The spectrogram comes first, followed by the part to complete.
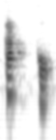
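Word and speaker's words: かっこ: important notice the examples we have the word kako which means past but if it is turned into double consonants kakko that will mean now brackets and if it is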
